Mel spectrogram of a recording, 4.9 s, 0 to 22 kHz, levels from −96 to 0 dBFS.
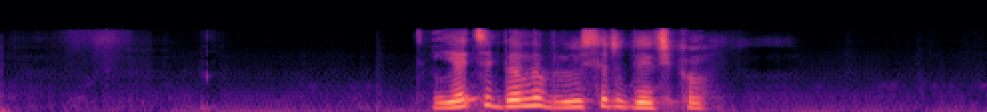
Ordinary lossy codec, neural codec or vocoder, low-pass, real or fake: none; codec, 16 kHz, 1 kbps, FreqCodec, larger model; 7.2 kHz; fake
